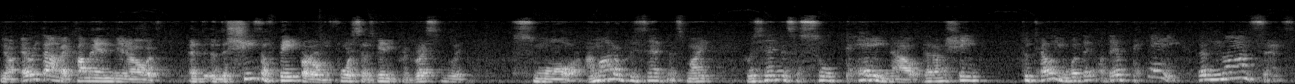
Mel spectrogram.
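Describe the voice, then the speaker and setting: A man with a non-native accent and a high pitch, fairly quick pace and very wide pitch swings, amid audible room echo and noticeable background noise. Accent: foreign. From outside the United States. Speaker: recovering alcoholic speaker. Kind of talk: testimony.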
